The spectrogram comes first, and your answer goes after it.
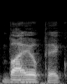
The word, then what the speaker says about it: biopic: You you use the word uh biopic, which is the correct pronunciation.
